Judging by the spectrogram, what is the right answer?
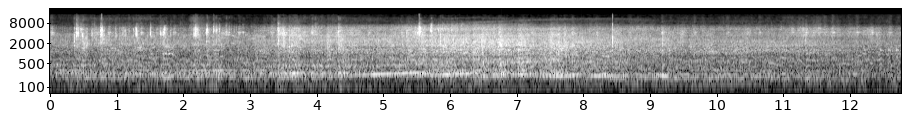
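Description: City street traffic with a bus engine running and passing, its pitch sliding up and down near the middle, under a steady hiss. A few sharp clicks come in the first few seconds.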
